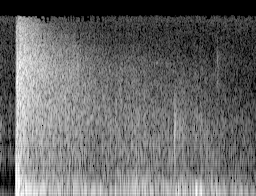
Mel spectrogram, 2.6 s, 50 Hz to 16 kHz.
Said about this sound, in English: So you're going to try and blow it up in a controlled explosion? Yep, that's right. They're issuing a general warning first that if anyone's in the area foraging or trying to plant, they should get out of the way before the explosion. 5, 4, 3, 2, 1.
